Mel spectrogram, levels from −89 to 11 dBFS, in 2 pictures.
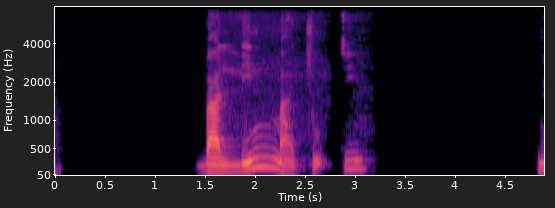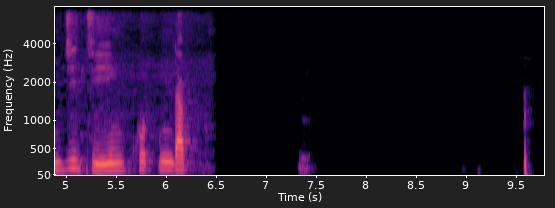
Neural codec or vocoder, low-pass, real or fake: none; 7.2 kHz; real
